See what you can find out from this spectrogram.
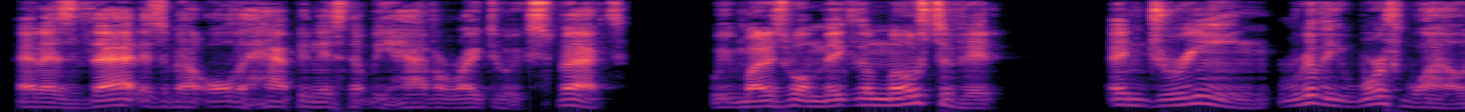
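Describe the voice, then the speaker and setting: Deep, husky male audiobook narrator. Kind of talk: dramatic scripted narration of an old adventure novel.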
